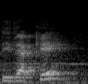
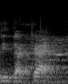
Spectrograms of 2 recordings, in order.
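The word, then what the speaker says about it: διδαχή: tenemos se dice la transliteración sería didaque pero realmente en griego la ortografía fonética es didak didak no que significa doctrina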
